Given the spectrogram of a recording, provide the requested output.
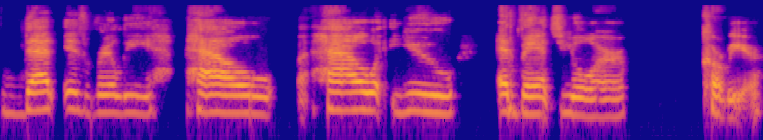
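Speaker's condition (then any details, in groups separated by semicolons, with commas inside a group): Stuttering; stutter since at least high school, caused shyness, quietness and shame then; still stutters, work role forced out of shell; stuttering not under own control; repeated words, prolonged sounds, blocks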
